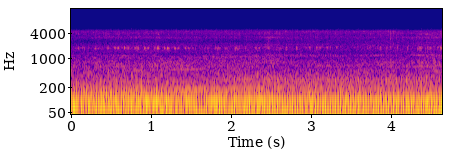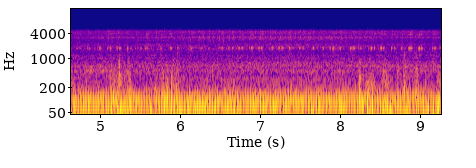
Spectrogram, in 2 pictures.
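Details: Nissan 240SX, stock engine, 160,000 miles, at idle. Faint, irregular light rattle over the low engine note; the owner suspects the timing chain hitting its guide or water pump noise, unconfirmed. Rattle at idle.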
